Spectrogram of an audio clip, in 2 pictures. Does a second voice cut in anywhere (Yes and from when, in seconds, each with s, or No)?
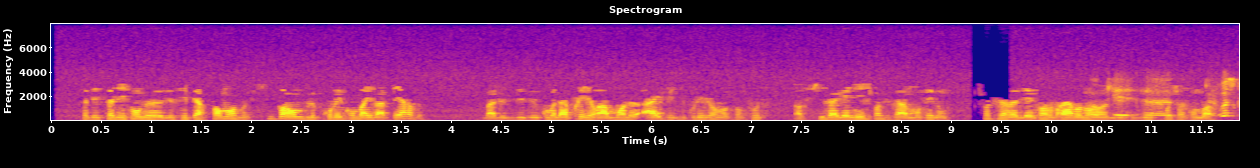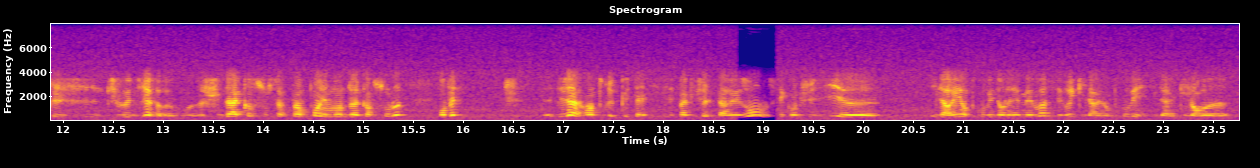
Yes, from 10.4 s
